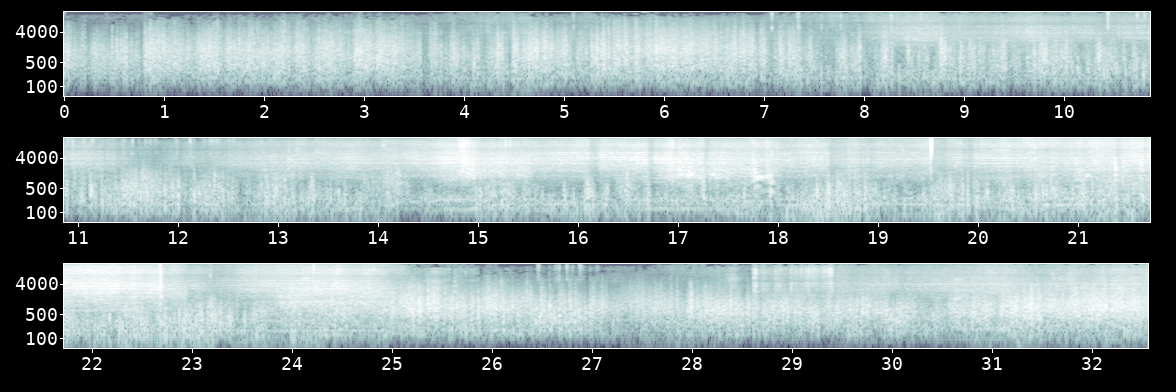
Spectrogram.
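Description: A small hatchback's engine revving under load as the car creeps up a steep grassy slope, with the tyres scrabbling in churned turf. The engine is strongest through the middle of the stretch, and wind buffets the microphone.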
